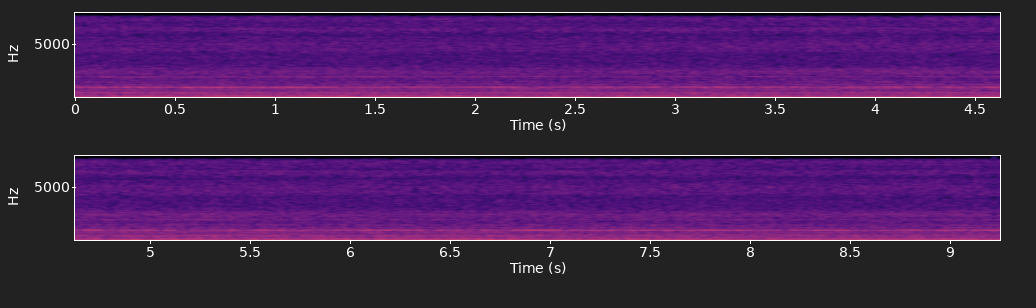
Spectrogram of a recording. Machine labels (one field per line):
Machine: fan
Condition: abnormal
